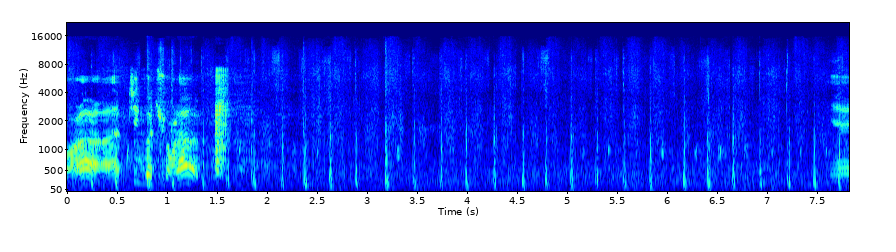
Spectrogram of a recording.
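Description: Quick footsteps run steadily over hard ground.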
